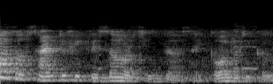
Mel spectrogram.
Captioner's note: none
